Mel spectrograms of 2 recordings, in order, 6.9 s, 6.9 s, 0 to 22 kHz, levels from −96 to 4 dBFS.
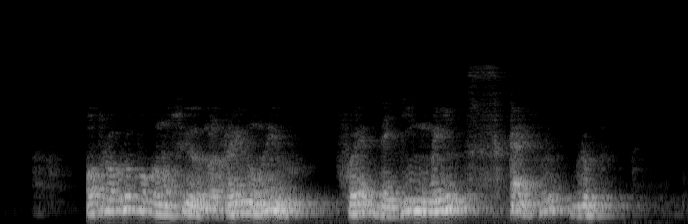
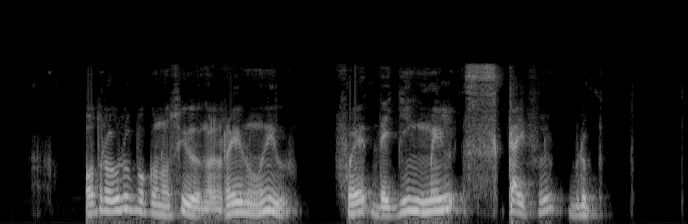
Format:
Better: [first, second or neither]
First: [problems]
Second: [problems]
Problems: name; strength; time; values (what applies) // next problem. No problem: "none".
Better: second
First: room echo; dies away in 0.9 s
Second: none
